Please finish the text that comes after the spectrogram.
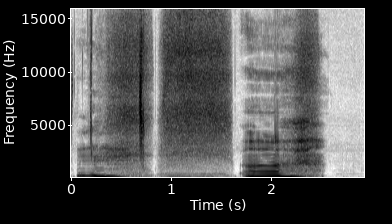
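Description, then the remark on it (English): Loud deep breathing in three long pulls: a voiced, gasping draw, a steady breathy exhale, then another drawn-out sighing breath before it falls silent, as someone tries to control their breathing. “Are you trying to control your breathing again?”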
